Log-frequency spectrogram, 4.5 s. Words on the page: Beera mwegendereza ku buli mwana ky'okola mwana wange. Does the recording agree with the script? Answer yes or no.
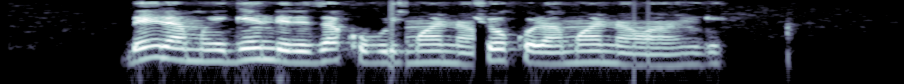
yes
